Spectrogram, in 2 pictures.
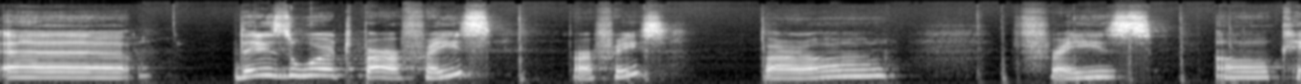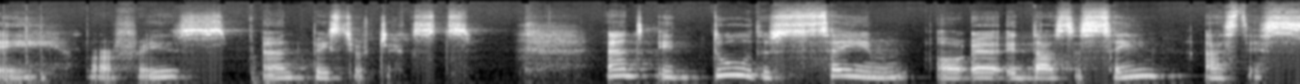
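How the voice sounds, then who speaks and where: A woman with a non-native accent and a high pitch speaks at a very slow pace with long, frequent pauses, ordinary pitch variation and very even loudness. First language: not English. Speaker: educational YouTuber. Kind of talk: tutorial. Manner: halting.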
